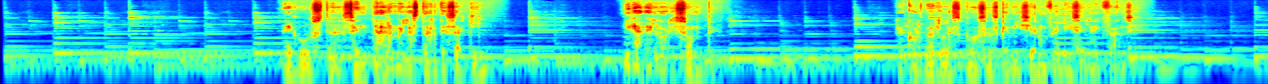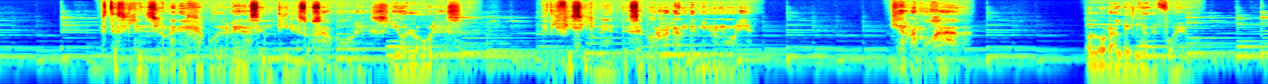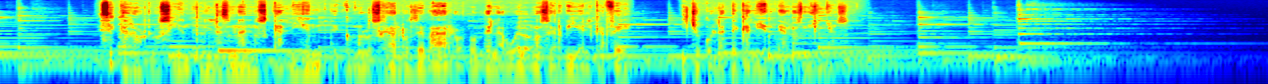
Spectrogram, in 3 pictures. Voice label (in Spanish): locucion tono reflexiva locutor con musica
